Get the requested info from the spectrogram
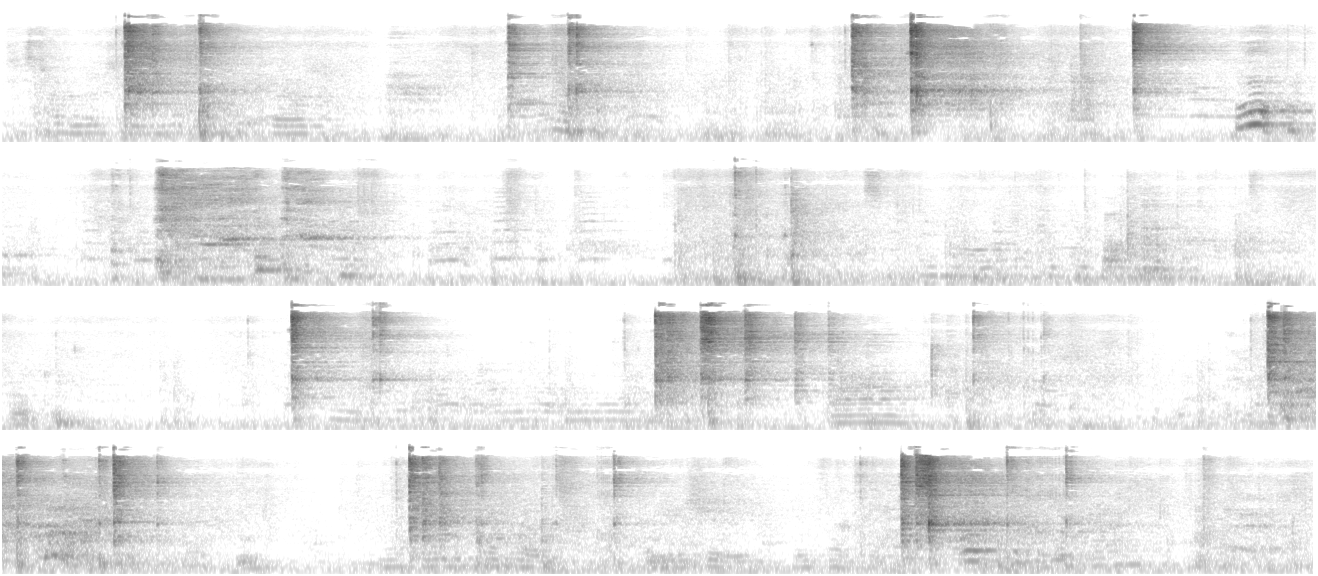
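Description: Steel épée blades clashing and scraping against each other in irregular runs of sharp metallic clinks. There is a quieter stretch in the middle, and then the clinks start again.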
